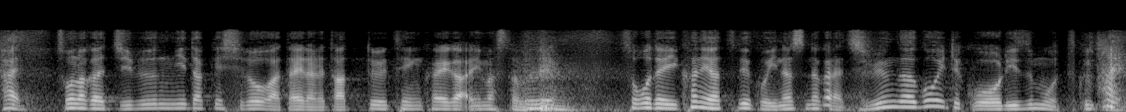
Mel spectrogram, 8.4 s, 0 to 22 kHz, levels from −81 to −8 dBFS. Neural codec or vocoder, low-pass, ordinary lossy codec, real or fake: codec, 24 kHz, 0.5 kbps, DualCodec; 7.2 kHz; none; fake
